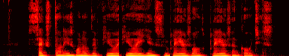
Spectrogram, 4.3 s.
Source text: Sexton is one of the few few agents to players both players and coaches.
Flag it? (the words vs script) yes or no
no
